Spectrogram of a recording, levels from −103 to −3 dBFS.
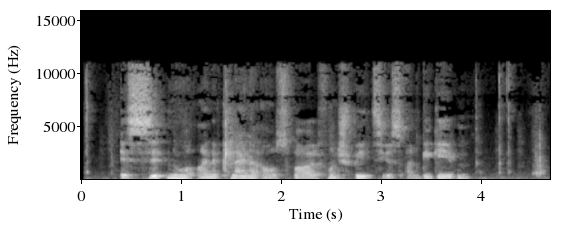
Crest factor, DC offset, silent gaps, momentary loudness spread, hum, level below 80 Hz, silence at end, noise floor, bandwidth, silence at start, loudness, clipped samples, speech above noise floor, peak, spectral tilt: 20 dB; under 0.1%; none; 11 LU; none; -50 dBFS; 0.05 s; -44 dBFS; 11.5 kHz; 0.05 s; -21 LUFS; under 0.1%; 23 dB; -2 dBFS; -4.5 dB/octave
